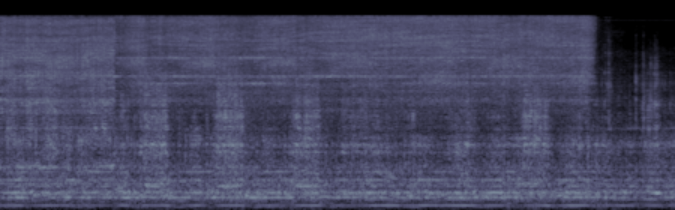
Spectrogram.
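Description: A sanding drum grinds against a steel knife blank.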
